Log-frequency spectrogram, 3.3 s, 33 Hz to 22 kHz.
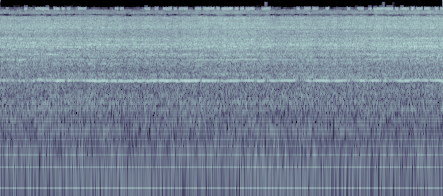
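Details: Newish but weak alternator loaded to about 300 amps with an extra battery supplied. A steady high-pitched whine holds over the engine rumble, the alternator working hard under heavy electrical load and sounding normal.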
